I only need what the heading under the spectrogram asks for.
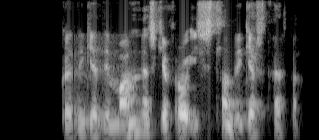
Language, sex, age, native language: Icelandic, male, 40-49, Icelandic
